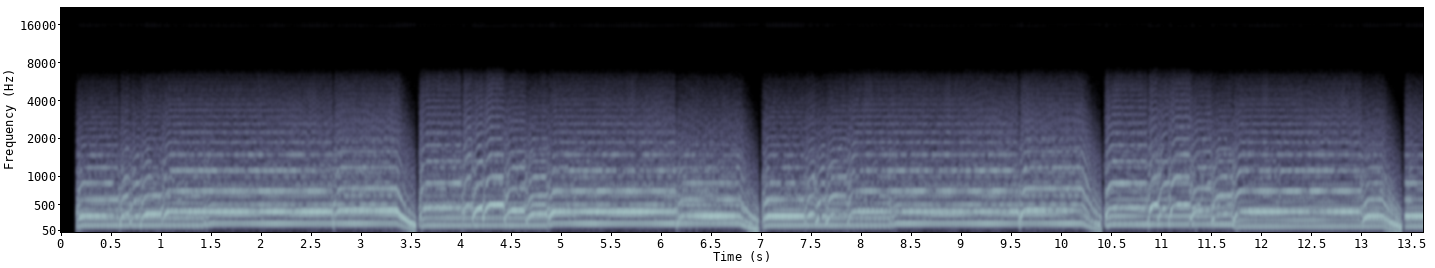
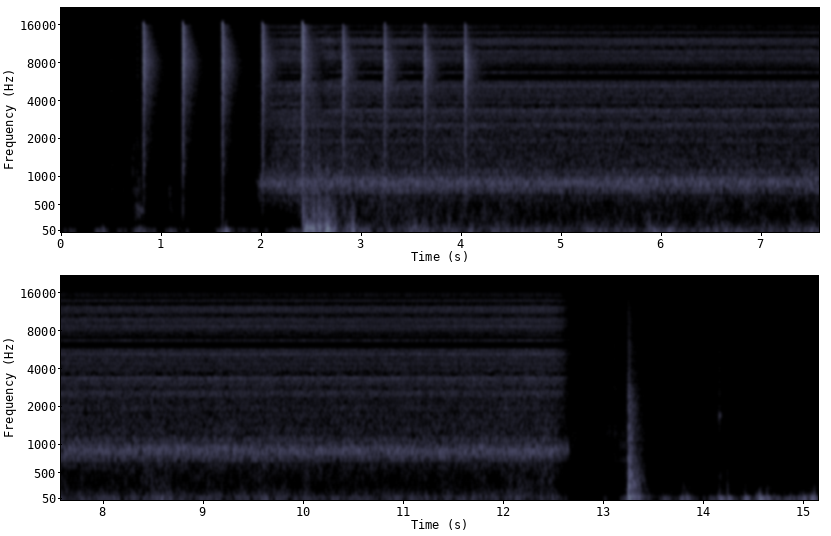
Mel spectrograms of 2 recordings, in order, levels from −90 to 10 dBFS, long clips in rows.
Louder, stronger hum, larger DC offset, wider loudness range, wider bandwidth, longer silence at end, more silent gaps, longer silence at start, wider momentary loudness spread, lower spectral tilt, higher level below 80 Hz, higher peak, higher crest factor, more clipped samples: first, -22 LUFS vs -40 LUFS; neither; neither; second, 2 LU vs 17 LU; second, 6.4 kHz vs 16 kHz; about the same, 0 s vs 0 s; neither; second, 0.15 s vs 0.75 s; second, 3 LU vs 17 LU; first, -9 dB/octave vs -0.5 dB/octave; first, -46 dBFS vs -62 dBFS; second, -10 dBFS vs -6 dBFS; second, 12 dB vs 40 dB; neither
